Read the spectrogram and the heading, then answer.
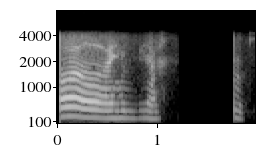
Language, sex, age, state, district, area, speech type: Assamese, female, 30-45, Assam, Udalguri, rural, conversation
